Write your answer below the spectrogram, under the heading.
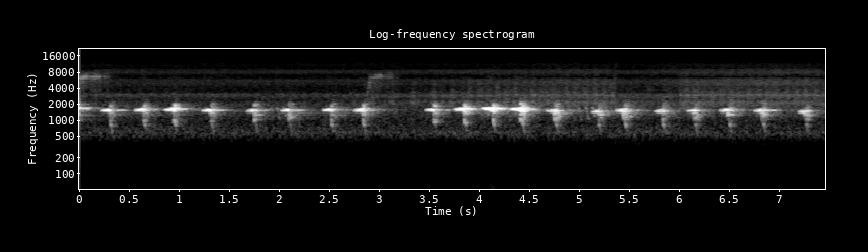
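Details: Crimson-headed Partridge, a Bornean montane forest bird, gives a loud, ringing, slightly metallic 'ring-ying' series, about three notes per second, steady with a brief pause midway.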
